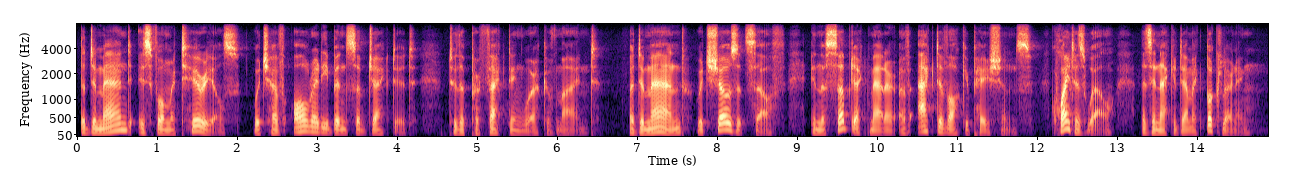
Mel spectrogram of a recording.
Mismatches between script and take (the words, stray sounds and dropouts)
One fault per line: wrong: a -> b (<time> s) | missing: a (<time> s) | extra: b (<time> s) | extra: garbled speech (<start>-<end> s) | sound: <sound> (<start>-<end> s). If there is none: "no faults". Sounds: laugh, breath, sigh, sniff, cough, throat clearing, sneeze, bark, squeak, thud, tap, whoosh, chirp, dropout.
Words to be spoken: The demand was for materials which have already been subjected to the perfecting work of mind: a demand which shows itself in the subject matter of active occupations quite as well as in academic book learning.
wrong: was -> is (0.8 s)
